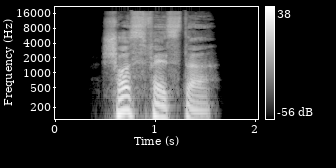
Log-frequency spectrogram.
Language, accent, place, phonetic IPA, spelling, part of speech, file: German, Germany, Berlin, [ˈʃɔsˌfɛstɐ], schossfester, adjective, De-schossfester.ogg
- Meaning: 1. comparative degree of schossfest 2. inflection of schossfest: strong/mixed nominative masculine singular 3. inflection of schossfest: strong genitive/dative feminine singular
